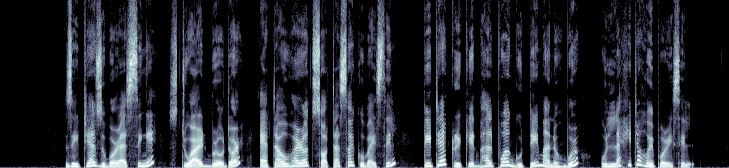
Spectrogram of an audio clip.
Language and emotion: Assamese, happy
